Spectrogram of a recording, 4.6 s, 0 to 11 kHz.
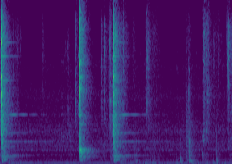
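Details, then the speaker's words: Cub Cadet 1863 mower PTO clutch after a new bearing was fitted and its depth in the pulley readjusted: a few sharp, solid clicks over a low electrical hum as the clutch engages crisply, with no brake dragging or rattle. "But when it does turn, you don't hear the brake dragging. So we should be in pretty good shape."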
